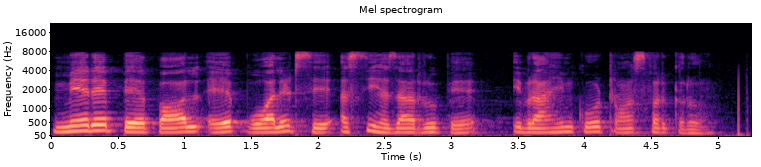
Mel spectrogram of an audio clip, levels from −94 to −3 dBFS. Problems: constant background noise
